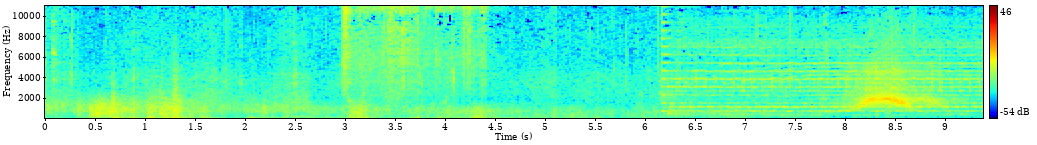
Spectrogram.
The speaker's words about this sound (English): Pouring rain, thunder and lightning, clash of the titans.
